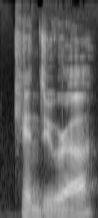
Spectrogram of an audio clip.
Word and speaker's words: kandura: attire choices and uh how do you pronounce that again Cura kandura yeah is there an A or an O at the end a a so kandura you know these waves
